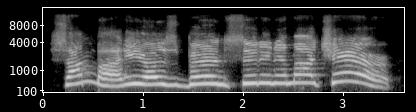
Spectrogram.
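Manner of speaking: big bear grumbling about his porridge; great big bear voice. Acted. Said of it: "in his great big voice".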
